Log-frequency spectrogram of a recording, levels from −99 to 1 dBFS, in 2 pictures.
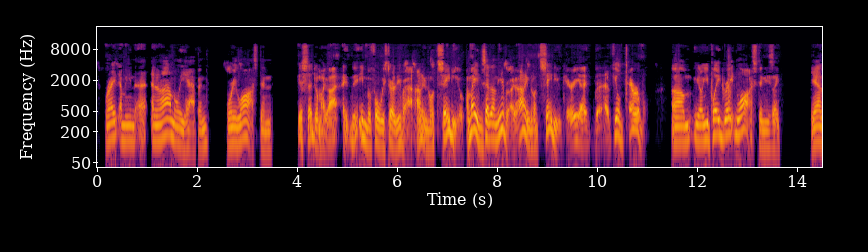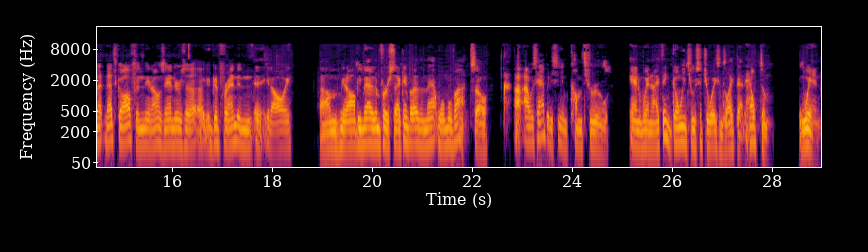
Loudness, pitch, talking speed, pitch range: -24 LUFS, 115 Hz, 255 wpm, 105-130 Hz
